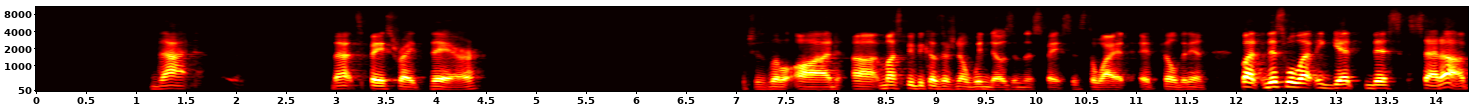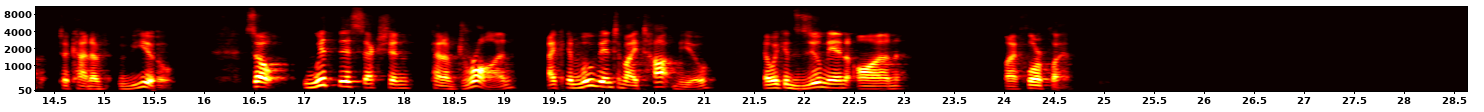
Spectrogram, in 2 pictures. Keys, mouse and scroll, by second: 0.3 click, 4.5 F15, 6.8-8.3 scroll, 8.6-9.3 scroll, 13.0 scroll, 14.8-15.2 scroll, 16.9 right click, 20.8 click, 21.3 click, 23.1 scroll, 23.9-25.1 scroll, 25.1 scroll, 25.7-26.2 scroll, 26.8-27.3 scroll, 27.5-27.8 scroll.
